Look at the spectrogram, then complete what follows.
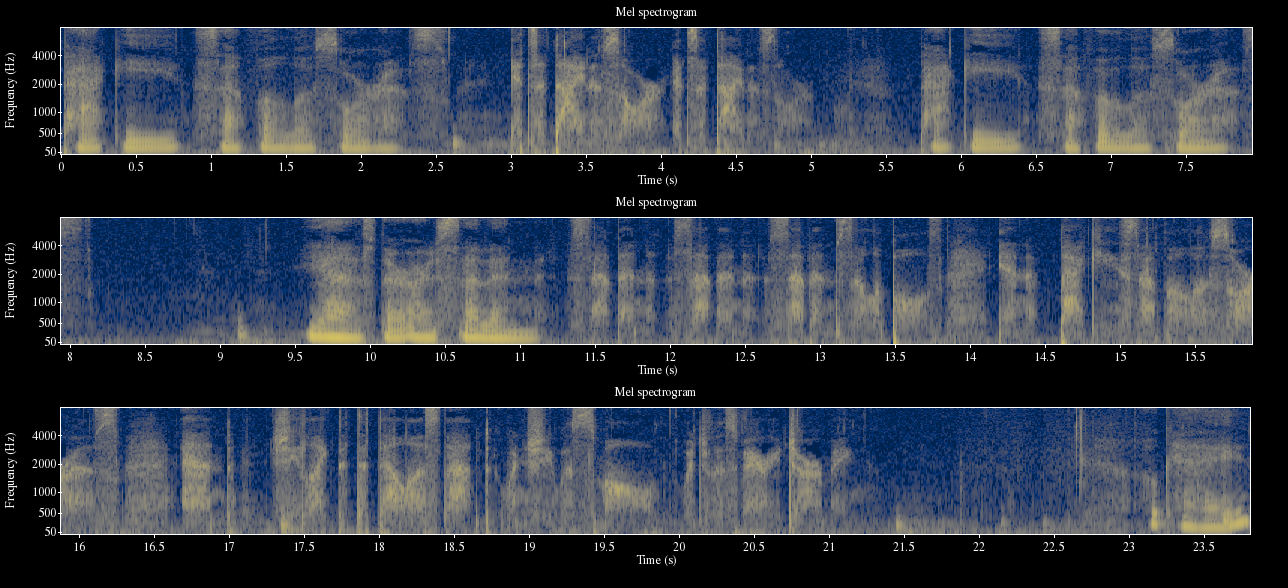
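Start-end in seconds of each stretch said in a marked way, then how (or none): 3.0-5.0 whispered ASMR aside. Acted. 11.3-21.2 soft, hushed ASMR whisper. Acted. ASMR answer and aside whispered.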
